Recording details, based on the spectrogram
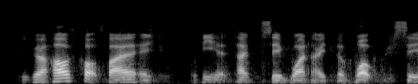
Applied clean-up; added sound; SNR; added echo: neural mask model DeepFilterNet 3.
